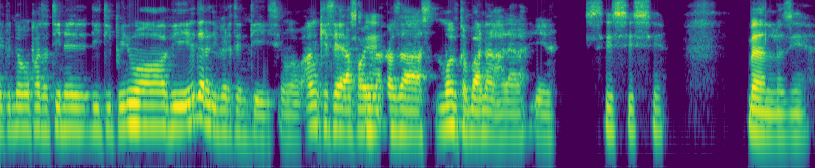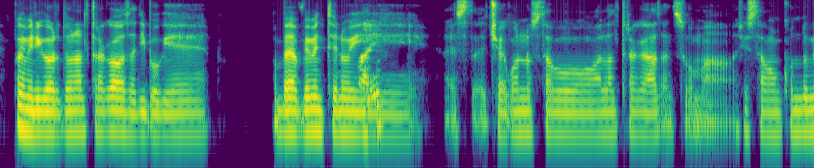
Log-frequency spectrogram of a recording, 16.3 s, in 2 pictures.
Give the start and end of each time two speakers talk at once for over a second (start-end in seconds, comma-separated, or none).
none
